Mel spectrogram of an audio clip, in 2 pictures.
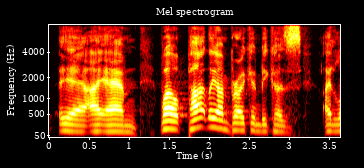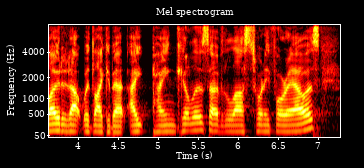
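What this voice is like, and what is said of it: Sore, broken-sounding voice. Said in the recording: “you sound a bit sore ... hear it in my voice? ... you sound broken”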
